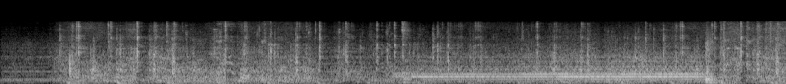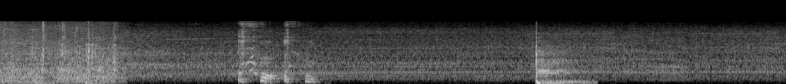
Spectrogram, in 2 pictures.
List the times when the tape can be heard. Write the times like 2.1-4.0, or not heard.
not heard.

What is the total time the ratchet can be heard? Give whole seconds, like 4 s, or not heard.
9 s.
